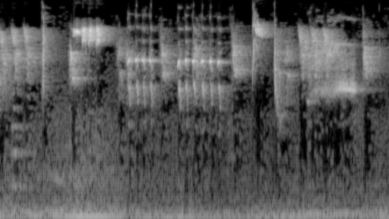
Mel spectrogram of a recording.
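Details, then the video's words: High-pitched flowerpecker song, a training master meant for morning or afternoon sessions: dense twittering, a bright trill, then a rapid series of clicking chips and shrill slurred whistles. "SUARA BURUNG - Masteran Terbaik Tledekan"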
